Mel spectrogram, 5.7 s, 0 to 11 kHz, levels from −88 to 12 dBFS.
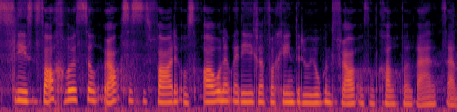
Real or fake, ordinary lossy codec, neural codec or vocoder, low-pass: fake; none; autoencoder, 22.05 kHz, a latent of 192 numbers a frame, VITS, trained on many speakers; none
